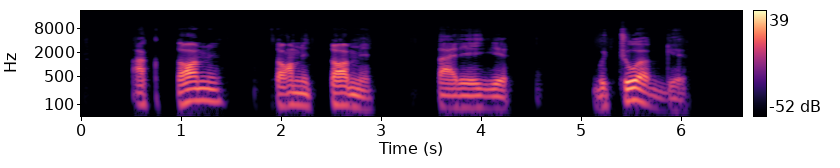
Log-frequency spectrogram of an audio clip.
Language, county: Lithuanian, Alytus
